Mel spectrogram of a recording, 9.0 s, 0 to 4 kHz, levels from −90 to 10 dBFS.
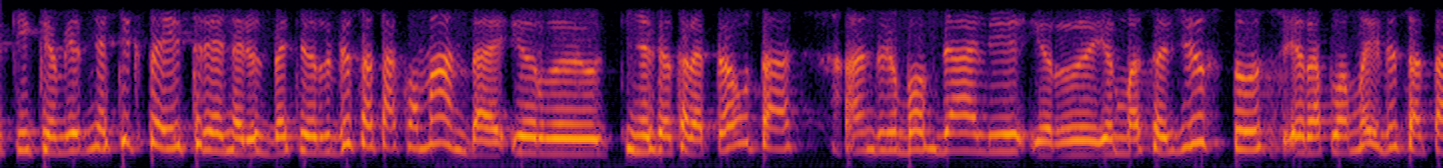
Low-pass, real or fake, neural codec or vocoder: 3.6 kHz; real; none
